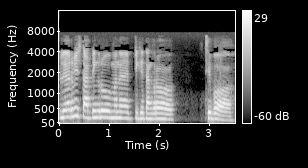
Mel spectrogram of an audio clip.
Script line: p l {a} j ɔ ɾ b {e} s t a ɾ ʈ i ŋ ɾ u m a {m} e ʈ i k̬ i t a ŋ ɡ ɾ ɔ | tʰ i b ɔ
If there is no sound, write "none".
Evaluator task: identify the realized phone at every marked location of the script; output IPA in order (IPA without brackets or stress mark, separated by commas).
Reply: e, i, n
